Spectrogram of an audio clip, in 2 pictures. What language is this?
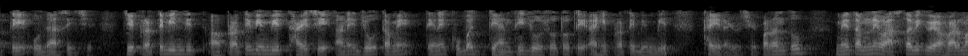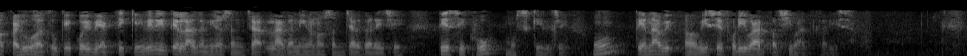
Gujarati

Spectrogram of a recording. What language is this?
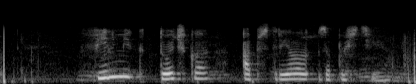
Russian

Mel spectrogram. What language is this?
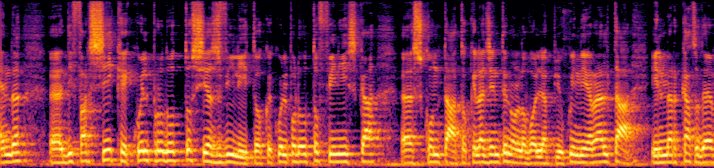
Italian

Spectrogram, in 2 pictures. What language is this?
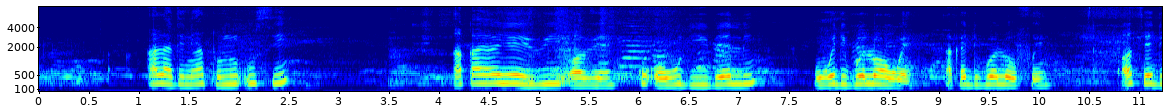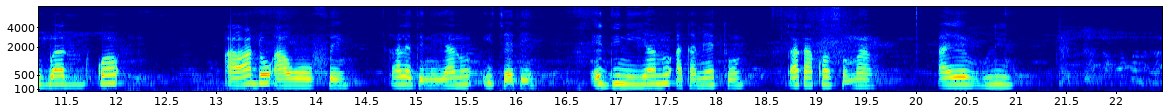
Ikposo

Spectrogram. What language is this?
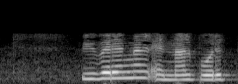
Malayalam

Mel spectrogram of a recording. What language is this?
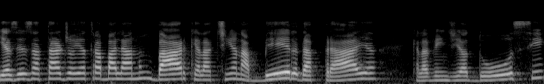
Portuguese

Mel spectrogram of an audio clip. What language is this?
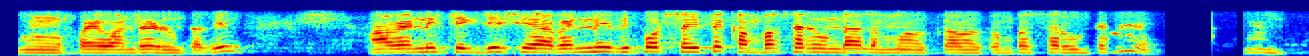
Telugu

